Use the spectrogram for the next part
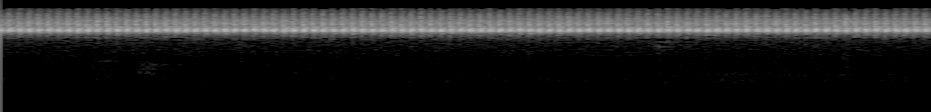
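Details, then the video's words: Steady chorus of grasshoppers: a high, hissing trill beating in quick, regular pulses at constant volume from start to finish, with no music. "Grass Hopper Sounds"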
